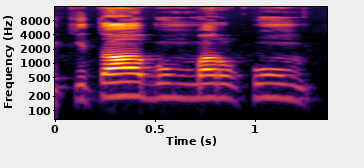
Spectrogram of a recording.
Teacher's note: با کو جو ہے میم کے ساتھ مشدد کیا ہے اور یہاں ہم نے غنہ بھی کیا ہے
